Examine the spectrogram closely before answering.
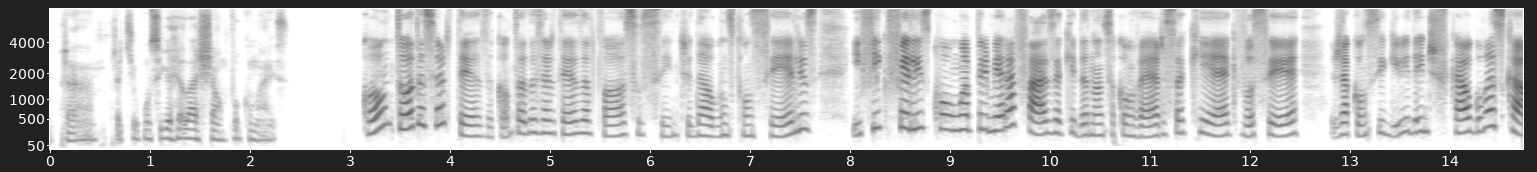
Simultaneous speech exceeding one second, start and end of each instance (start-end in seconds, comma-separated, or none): none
